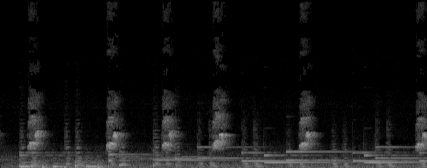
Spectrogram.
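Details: A cockatiel in the background cries with harsh, raspy squawks about every second while a zebra finch sleeps in front, over steady background music.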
